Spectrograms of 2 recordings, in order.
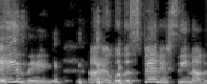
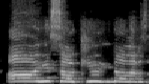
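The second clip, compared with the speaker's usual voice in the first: higher, sing-song condescending voice; patronizing cooing; 9 semitones higher, 3 dB louder than usual. Retold or imitated. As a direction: coo at her like she's adorable. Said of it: "you know, like".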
